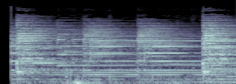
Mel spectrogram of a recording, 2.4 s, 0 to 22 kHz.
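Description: Church bells ringing, a new stroke about every 0.6 s, each one ringing on under the next.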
